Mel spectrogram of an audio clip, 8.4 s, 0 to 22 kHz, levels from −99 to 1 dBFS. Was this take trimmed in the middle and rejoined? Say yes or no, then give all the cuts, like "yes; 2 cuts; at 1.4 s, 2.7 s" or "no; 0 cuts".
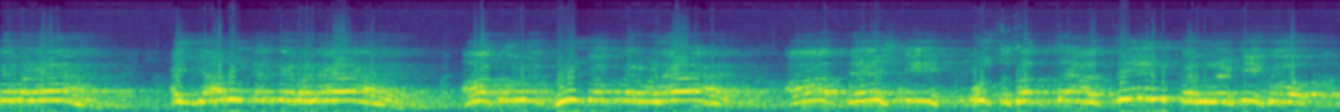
no; 0 cuts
